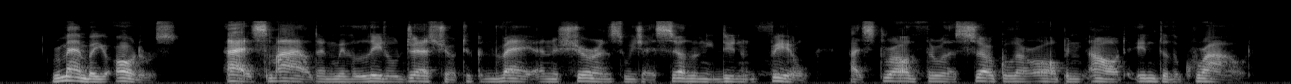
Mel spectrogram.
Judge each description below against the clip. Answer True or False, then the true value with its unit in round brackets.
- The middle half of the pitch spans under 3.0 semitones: True (2.4 semitones)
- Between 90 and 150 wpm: True (140 wpm)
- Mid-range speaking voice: False (130 Hz)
